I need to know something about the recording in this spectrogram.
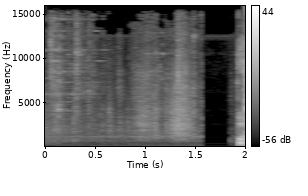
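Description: Very faint background noise with a steady low hum and a brief soft swell a little past the middle, then a moment of dead silence just before speech resumes.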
